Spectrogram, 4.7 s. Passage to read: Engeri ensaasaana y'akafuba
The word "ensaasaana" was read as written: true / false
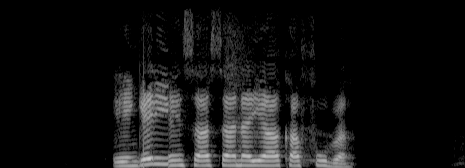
true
